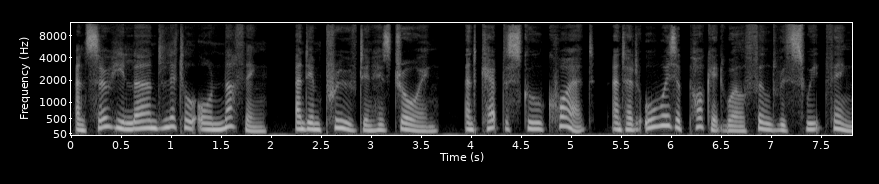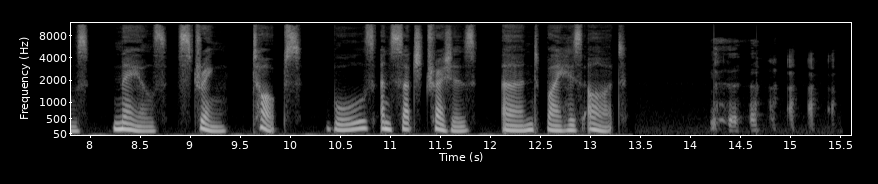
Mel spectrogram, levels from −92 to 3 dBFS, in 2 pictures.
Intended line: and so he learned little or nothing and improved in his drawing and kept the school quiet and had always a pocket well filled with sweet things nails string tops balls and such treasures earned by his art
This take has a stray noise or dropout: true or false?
true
